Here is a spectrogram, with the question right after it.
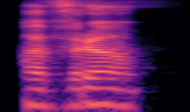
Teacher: For a split second, there's a e, but it's very short. Avram. This is called a silent shva in grammars.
